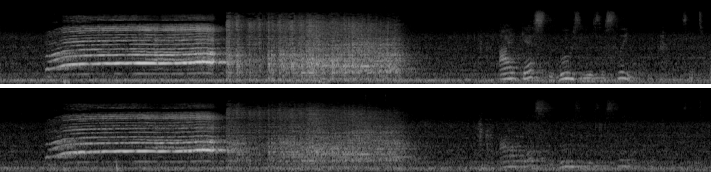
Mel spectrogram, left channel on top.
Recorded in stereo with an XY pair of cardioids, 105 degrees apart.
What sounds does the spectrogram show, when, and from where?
0.5 s a shout: 35° left, 2.0 m
2.3 s sawing: 45° left, 1.0 m
5.0 s a woman speaking: 60° left, 0.5 m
